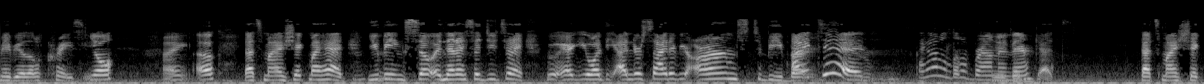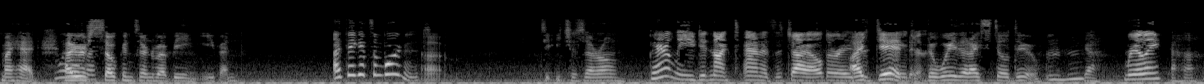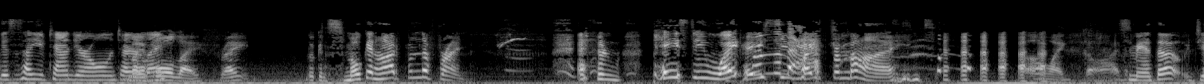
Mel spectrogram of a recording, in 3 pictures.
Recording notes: We are at the lake and had to go old school and recorded it directly to podbean.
